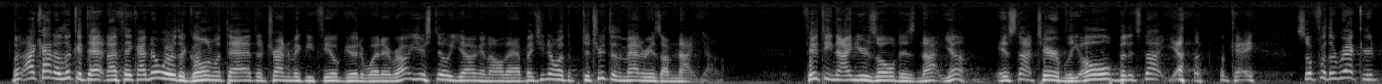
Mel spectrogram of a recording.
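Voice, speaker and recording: A podcast host in his late fifties rambles through a casual monologue in a loose, folksy way, circling back and repeating phrases. His slightly high voice for a man is a little mellow, and the recording rings with a long reverb.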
